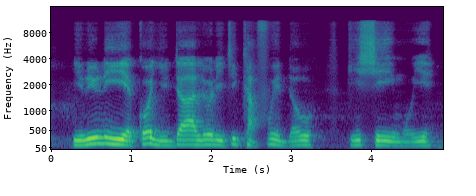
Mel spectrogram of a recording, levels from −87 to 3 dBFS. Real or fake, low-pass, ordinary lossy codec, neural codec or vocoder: fake; 10.8 kHz; none; codec, 24 kHz, 0.5 kbps, DualCodec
